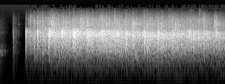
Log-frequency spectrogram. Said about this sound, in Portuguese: Hoje nós vamos ouvir o ex-endemoniado gadareno. Dá um aplauso.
